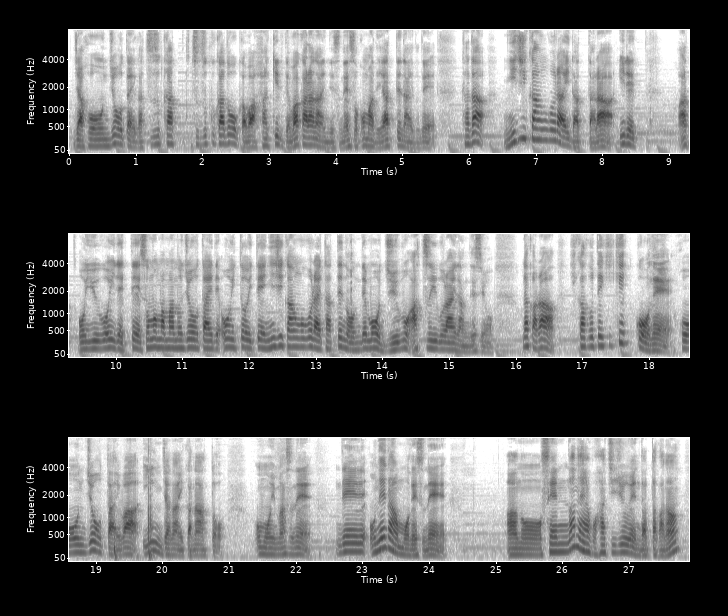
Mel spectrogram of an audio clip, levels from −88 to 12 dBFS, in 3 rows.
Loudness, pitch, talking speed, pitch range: -23 LUFS, 140 Hz, 315 characters per minute, 105-155 Hz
